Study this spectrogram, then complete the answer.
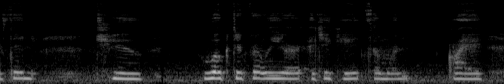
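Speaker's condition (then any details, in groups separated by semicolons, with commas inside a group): Cerebral palsy; spastic diplegia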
